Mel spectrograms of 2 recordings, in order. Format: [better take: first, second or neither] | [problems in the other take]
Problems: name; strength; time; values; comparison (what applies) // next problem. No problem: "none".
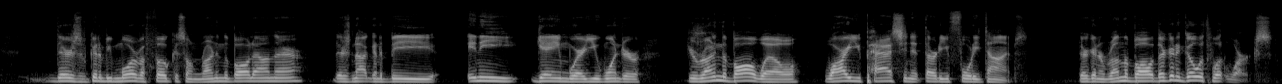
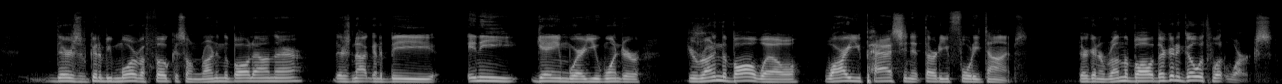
neither | none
